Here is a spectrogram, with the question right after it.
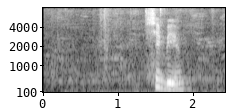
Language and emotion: Russian, neutral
